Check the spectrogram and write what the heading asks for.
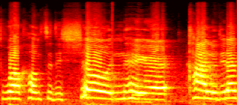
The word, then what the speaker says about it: Kalu: KALU, did I pronounce the name properly? KALU, right? Yes. Because I needed to put a touch of that Igbo pronunciation on your last name.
